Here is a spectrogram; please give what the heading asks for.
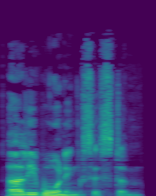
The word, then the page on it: early warning system: British English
